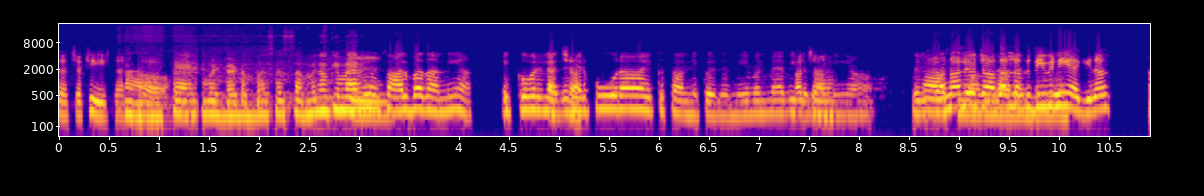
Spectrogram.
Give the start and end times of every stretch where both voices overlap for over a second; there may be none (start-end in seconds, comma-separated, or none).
8.6-10.0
